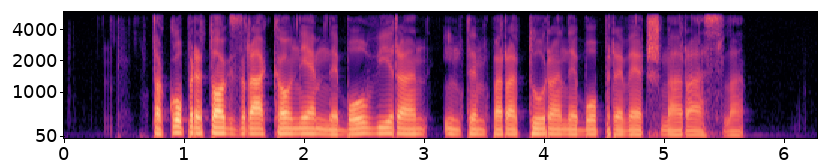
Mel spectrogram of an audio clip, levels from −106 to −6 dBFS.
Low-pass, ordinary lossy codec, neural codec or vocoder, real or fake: 5.4 kHz; none; none; real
